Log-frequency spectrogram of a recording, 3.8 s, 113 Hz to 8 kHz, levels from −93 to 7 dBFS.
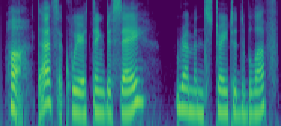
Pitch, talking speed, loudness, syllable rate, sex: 195 Hz, 145 wpm, -21 LUFS, 4.2 syllables/s, female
